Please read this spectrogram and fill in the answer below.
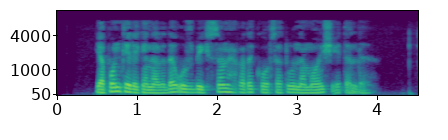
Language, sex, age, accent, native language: Uzbek, male, 25-34, Toshkent shahri, Uzbek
